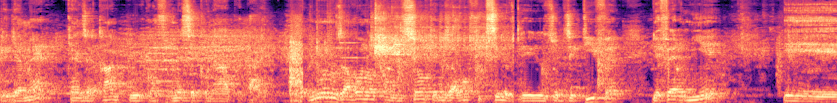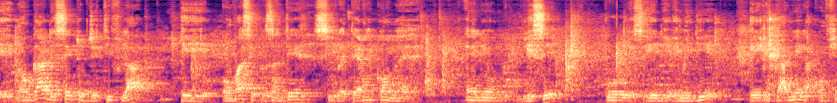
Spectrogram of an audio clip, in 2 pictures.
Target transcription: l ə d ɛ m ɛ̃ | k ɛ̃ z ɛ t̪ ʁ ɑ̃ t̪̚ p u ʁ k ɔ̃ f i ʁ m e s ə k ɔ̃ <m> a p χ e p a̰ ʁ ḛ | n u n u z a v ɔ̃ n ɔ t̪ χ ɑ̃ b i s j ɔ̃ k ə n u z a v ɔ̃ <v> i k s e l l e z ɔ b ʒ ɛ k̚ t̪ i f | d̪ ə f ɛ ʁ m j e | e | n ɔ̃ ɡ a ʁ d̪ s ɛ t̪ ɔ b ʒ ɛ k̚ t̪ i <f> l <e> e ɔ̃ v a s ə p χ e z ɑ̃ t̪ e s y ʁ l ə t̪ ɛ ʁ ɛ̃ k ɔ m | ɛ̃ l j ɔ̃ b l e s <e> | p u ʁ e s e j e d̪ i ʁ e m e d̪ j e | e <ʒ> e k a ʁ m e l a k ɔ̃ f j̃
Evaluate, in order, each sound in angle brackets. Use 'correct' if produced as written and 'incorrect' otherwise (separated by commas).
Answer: incorrect, incorrect, correct, incorrect, correct, incorrect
